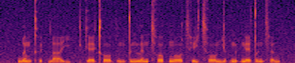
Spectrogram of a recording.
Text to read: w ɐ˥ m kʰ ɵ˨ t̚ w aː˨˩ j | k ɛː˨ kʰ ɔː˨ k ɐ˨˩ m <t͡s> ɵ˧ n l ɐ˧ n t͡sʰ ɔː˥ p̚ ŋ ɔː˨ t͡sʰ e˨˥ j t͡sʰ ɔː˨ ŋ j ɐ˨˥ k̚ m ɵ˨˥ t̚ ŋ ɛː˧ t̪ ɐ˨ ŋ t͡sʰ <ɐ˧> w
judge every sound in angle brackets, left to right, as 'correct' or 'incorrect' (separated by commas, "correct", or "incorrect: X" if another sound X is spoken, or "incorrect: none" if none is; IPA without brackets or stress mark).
incorrect: t̪, incorrect: ɐ˨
